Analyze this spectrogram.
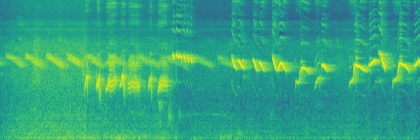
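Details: Wild-caught Chinese hwamei, newly brought home and already wanting to breed, pouring out a long song of repeated slurred whistles, first in a rapid series, then in spaced ringing upslurred notes given roughly twice a second.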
